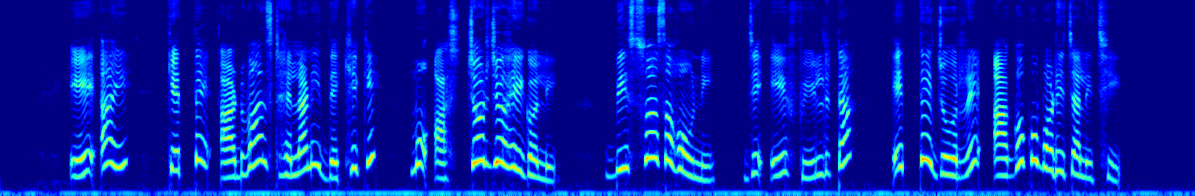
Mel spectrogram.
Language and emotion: Odia, surprised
